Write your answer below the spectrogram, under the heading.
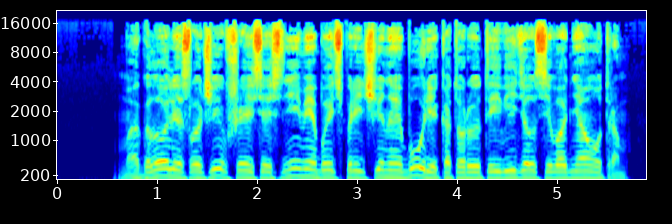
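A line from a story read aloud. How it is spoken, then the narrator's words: Prince's gloomy question. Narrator (Russian): спросил принц мрачно, как будто услышал дурные вести, которых давно ждал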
